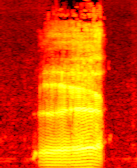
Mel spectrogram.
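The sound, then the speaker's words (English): A single loud, real fart, a sustained buzzy, tonal blast lasting about a second, standing alone with no talking around it. “I got a fart for him. It's a real one.”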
